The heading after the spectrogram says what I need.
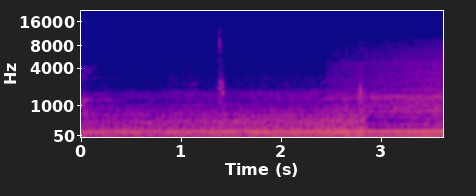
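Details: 1991 GM 3.8 Series I V6 after knock sensor replacement, started cold at 74°F exterior: steady, even low idle with no stumble, misfire or knock; healthy, no check engine light.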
